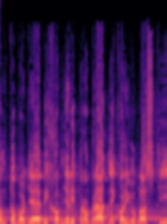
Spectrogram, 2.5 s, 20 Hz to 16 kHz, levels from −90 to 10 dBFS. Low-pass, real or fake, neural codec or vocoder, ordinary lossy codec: 14.4 kHz; fake; vocoder, 44.1 kHz, 128 mel bands every 512 samples, BigVGAN v2; MP3, 96 kbps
